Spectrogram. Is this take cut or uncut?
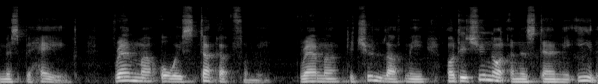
uncut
